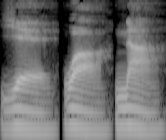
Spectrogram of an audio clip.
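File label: "yewana", concatenated syllables; Affixing experiment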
